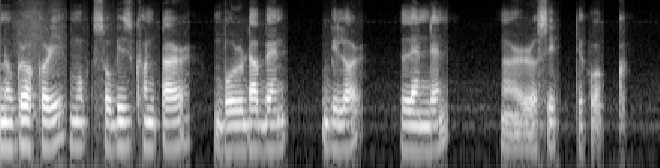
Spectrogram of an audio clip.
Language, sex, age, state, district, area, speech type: Assamese, male, 30-45, Assam, Biswanath, rural, read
